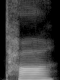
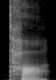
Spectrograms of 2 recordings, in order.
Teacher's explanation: The correct sound is that high, flat first tone, ta. Please avoid the sharp falling fourth tone, ta. It can sound really harsh or angry.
